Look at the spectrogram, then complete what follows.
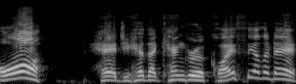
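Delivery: failed put-on Australian accent. Joking with a friend about spelling a word, bad Australian accent sounding Irish. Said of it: "That sounded Irish".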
